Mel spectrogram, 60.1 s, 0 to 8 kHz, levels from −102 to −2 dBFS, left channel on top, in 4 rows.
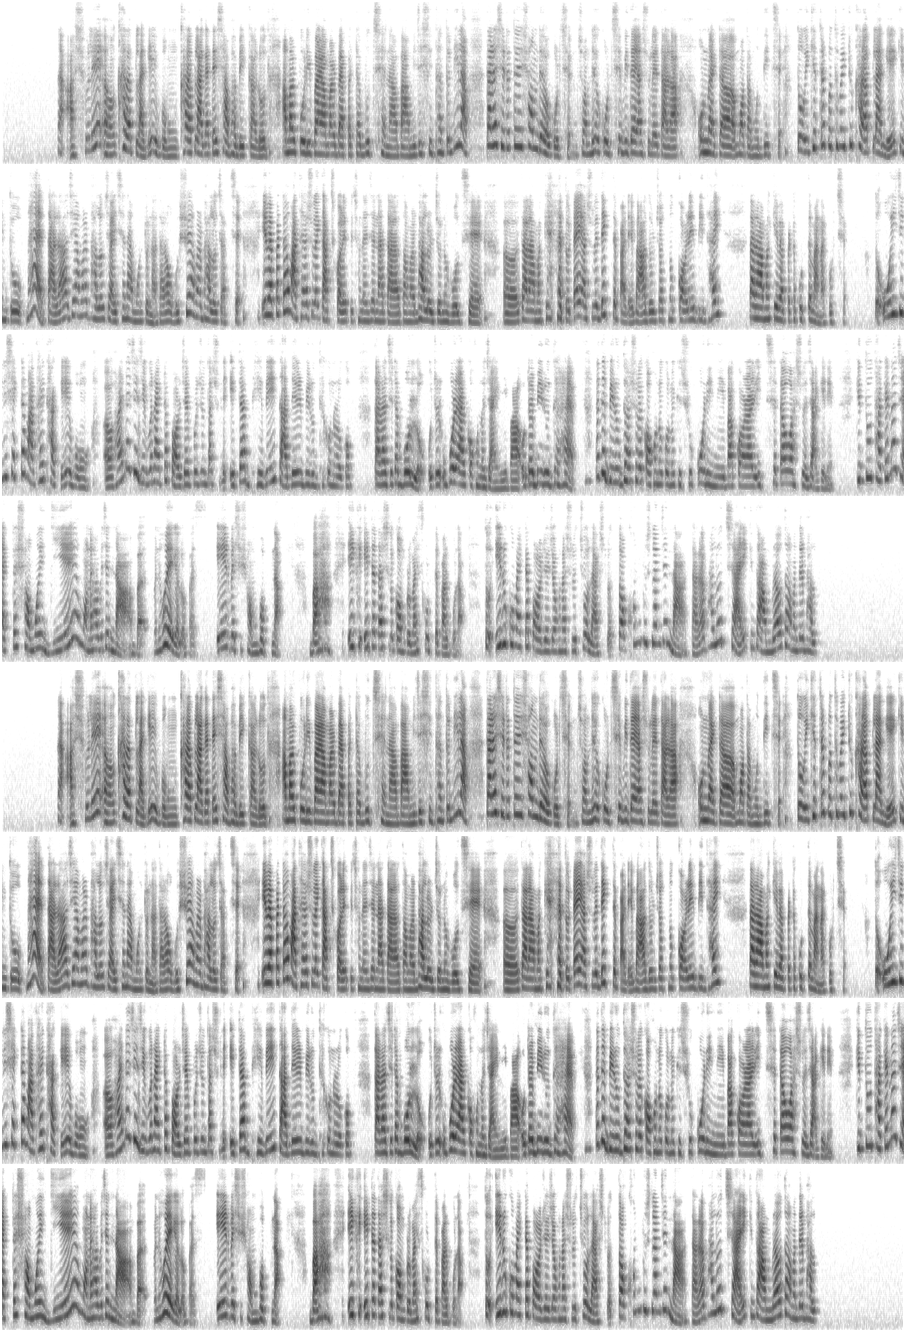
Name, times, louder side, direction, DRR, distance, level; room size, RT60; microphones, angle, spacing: voice 1, 0.9-27.0 27.5-29.1 29.6-35.9 36.3-43.9 44.3-48.3 48.7-49.8 50.2-52.8 53.2-58.7, right 6 dB, 50° right, 0.3 m, -37 dB
3.6 x 2.0 x 2.4 m
head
